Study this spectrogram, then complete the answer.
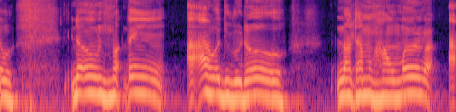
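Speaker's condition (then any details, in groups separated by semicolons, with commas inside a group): Cerebral palsy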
